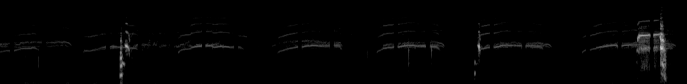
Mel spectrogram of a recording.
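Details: At a peregrine falcon nest, Barycz Valley, Poland, evening of 23 April 2020 during the fifth feeding: about seven clear, upslurred whistled calls with bright overtones, spaced under a second apart, plus several sharp knocks.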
